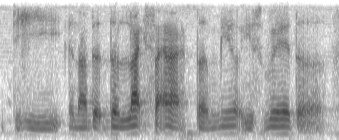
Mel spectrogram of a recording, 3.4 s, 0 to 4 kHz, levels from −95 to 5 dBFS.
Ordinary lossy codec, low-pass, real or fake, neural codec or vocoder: Opus, 32 kbps; 3.6 kHz; real; none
